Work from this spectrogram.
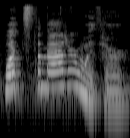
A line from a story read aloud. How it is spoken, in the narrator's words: Tom asked anxiously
